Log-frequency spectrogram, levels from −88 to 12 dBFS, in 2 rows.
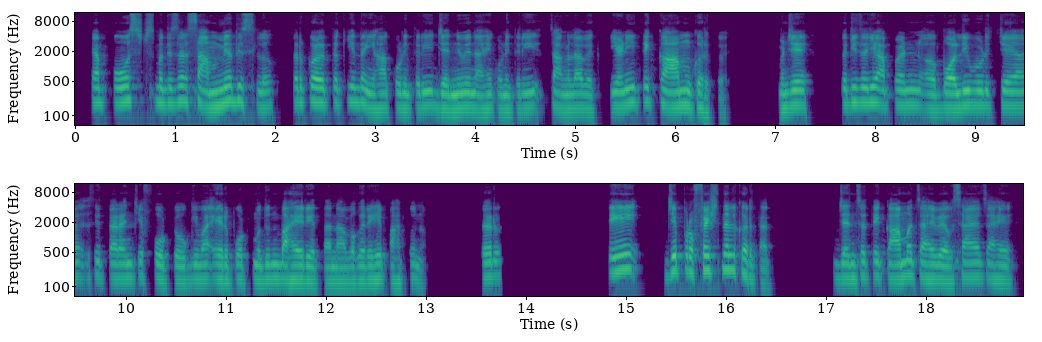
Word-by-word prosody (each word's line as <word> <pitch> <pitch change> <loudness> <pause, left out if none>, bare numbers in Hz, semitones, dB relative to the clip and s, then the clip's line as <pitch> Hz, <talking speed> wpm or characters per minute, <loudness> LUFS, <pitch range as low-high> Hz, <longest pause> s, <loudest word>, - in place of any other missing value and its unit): त्या 185 -1 +2
पोस्ट्समध्ये 185 -1 0
जर 200 +1 +1
साम्य 170 0 +3
दिसलं 180 -6 -3 0.2
तर 185 - 0
कळतं, 180 -2 +3
की 195 - -3
नाही 180 -6 0
हा 145 +1 -1
कोणीतरी 150 +1 -2 0.4
आहे 135 +1 -2
कोणीतरी 140 +2 -4 0.2
चांगला 140 -2 0
व्यक्ती 135 +2 -4
आणि 170 +5 +3
ते 195 - +5
काम 155 +2 +6
करतोय. 145 -6 -5 0.5
म्हणजे 160 +3 +3 0.4
कधीतरी 185 +2 +1
आपण 165 -1 0
अ, 140 -2 -2
बॉलिवूडचे 160 +2 +2 0.3
सिताऱ्यांचे 150 -2 -2
फोटो 140 -3 -2
किंवा 140 +1 -1
एअरपोर्ट 140 0 -2
मधून 140 +1 -2
बाहेर 135 -1 +3
येताना 125 -1 -2
वगैरे 135 +2 -2
हे 145 - +1
पाहतो 130 +2 -7
ना. 130 - -9 0.6
तर 160 +1 +1 1.1
ते, 215 +4 +5 0.3
जे 210 - +7
प्रोफेशनल 215 +2 +4
करतात, 150 - -2 0.7
ज्यांचं 150 +1 0
ते 165 - +2
कामच 155 +2 +1
आहे 145 -2 +2
व्यवसायच 155 +3 0
आहे; 140 -2 -3
150 Hz, 145 wpm, -25 LUFS, 140-175 Hz, 1.1 s, जे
